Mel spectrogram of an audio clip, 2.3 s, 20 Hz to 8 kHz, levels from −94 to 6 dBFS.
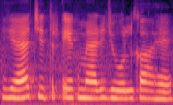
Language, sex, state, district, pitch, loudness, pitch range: Hindi, female, Uttar Pradesh, Shamli, 240 Hz, -14 LUFS, 230-250 Hz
